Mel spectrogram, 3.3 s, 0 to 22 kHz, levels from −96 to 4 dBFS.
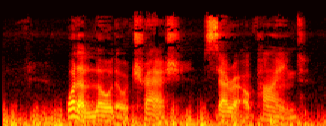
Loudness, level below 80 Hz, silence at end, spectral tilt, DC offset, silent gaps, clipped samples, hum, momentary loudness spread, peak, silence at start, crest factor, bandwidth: -30 LUFS; -40 dBFS; 0 s; -4 dB/octave; under 0.1%; none; under 0.1%; none; 13 LU; -12 dBFS; 0.05 s; 18 dB; 15.5 kHz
